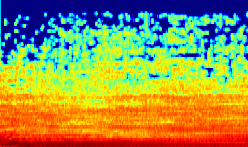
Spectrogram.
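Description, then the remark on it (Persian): A passenger ship's horn sounds one long, unbroken blast as the ship approaches the quay at Suez, a deep, steady tone rich in stacked harmonics that holds at constant loudness for the whole stretch with no voices. “همون موقع صدای ممتد بوق کشتی بلند شد.”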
